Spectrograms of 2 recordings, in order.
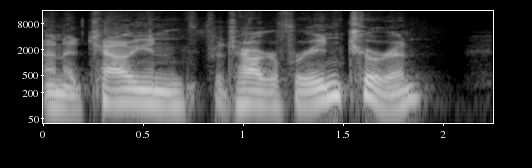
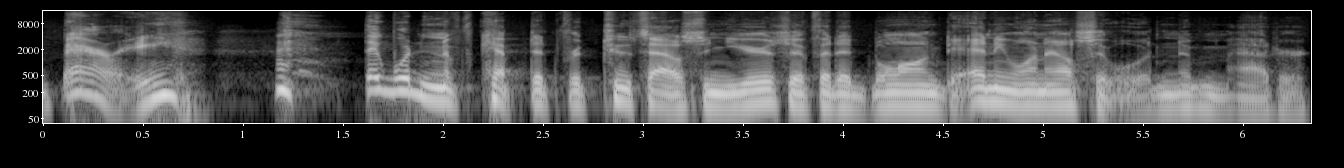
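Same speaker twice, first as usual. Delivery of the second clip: condescending, patronizing, talking-down motherly voice. A son retells his mother answering his question, imitating her condescending tone. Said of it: "she got that condescending tone of voice".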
